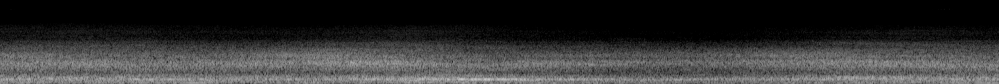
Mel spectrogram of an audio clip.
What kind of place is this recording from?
street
